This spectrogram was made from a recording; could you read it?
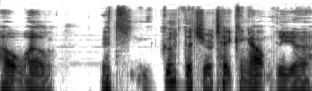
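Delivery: whispering in a character voice. Voicing villagers who start whispering about the party's job: whispering in character. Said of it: "start whispering, and they say".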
